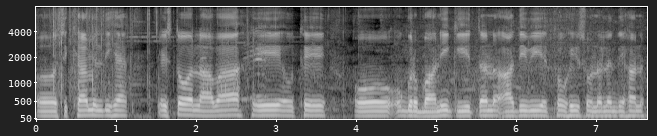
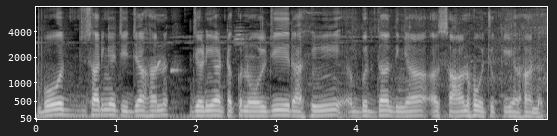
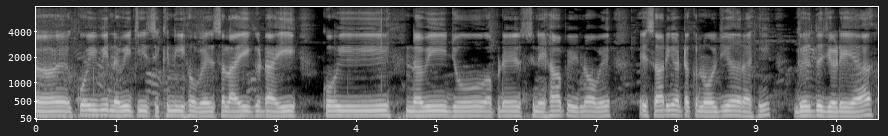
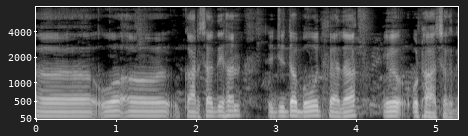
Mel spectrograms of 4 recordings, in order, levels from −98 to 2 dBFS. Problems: none marked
